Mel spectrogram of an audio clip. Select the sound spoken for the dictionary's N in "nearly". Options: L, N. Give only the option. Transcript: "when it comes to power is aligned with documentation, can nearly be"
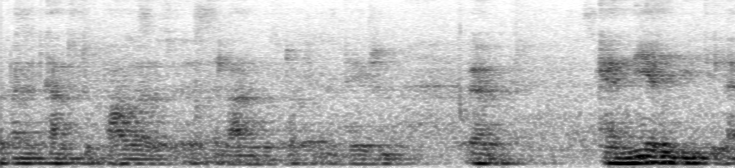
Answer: L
